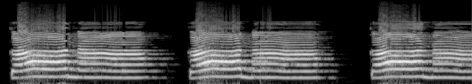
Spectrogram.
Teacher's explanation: جتنا ہم کا کو اسٹریچ کر رہے یعنی کہ 1-2 سیکنڈ، اسی طرح نا کو بھی کریں گے. نا میں الف مدہ ہو رہا ہے اور کا میں بھی الف مدہ ہو رہا ہے.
